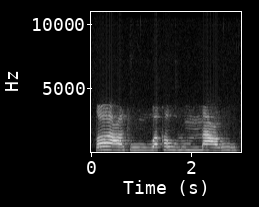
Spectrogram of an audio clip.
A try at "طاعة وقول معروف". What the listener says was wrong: اشبعي الغنن شوية، طاعة وقول، لسه بنقول الغنة حركتين،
